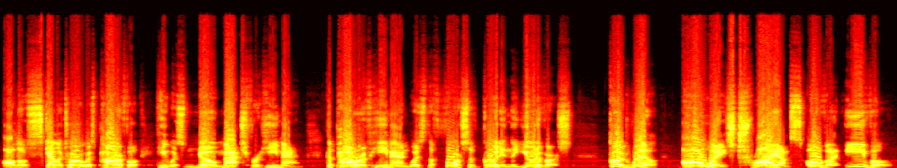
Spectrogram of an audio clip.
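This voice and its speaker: A man giving a dramatic, theatrical and deliberate scripted narration of a children's storybook. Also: on the high side, lively intonation, fairly bright tone, slightly rough, poor audio.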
